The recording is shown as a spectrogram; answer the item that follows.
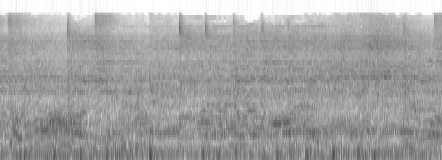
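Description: Hardcore punk band playing live: distorted guitar, bass and pounding drums, with cymbal crashes struck every second or so.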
